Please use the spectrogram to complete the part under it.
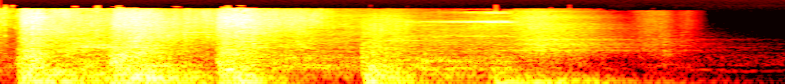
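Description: Heavy blows land with loud crashing thuds, one after another.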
